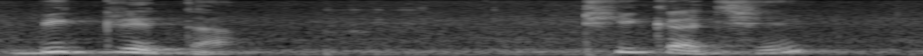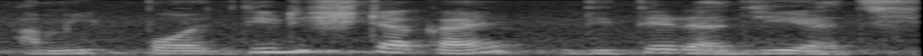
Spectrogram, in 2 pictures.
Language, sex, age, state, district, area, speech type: Bengali, male, 18-30, West Bengal, Kolkata, urban, read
